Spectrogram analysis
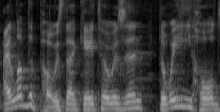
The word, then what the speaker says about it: Geto: And yes I said Geto, not geh-to, Geto, that’s how it’s pronounced.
